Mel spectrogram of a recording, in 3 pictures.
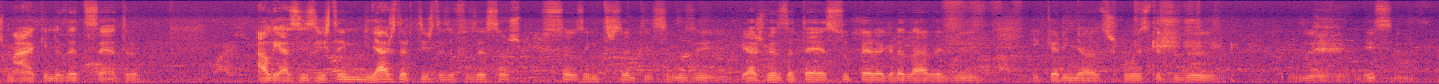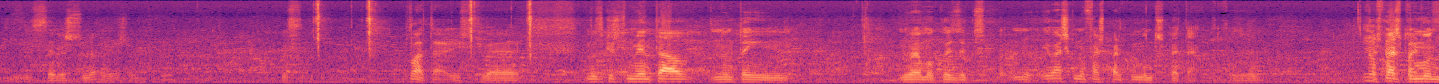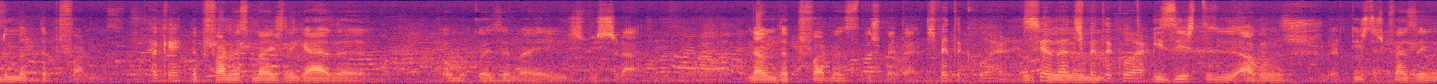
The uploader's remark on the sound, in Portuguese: Entrevista gravada na "Matinoise" das Cantigas do Poço no Rockstar pub, em Braga.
